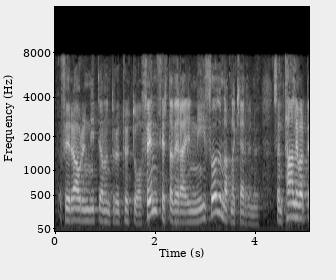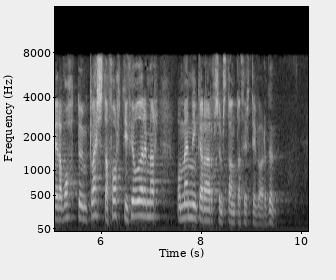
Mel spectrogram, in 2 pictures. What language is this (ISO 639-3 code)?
isl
